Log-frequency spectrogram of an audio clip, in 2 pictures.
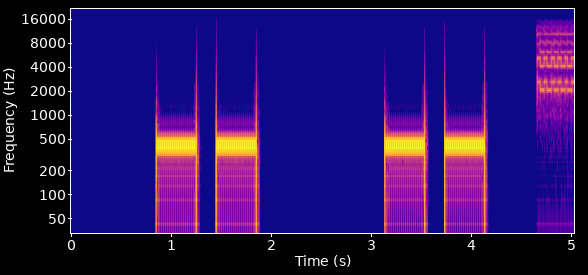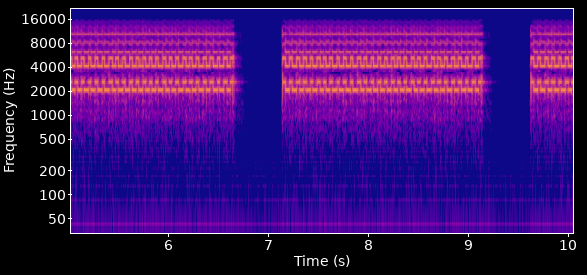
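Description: Telephone ringback tone, two double beeps of a low steady tone, as an outgoing call rings. Then, from about halfway, the called mobile phone rings with an electronic ringtone in three bursts of about two seconds each, quieter than the beeps.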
